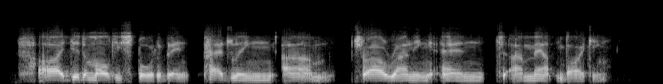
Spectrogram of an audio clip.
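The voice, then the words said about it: Slightly harsh, hoarse voice. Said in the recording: “my voice is a little harsh from the celebrations at the end”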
